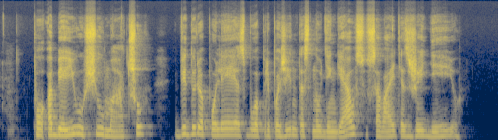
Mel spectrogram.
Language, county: Lithuanian, Vilnius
